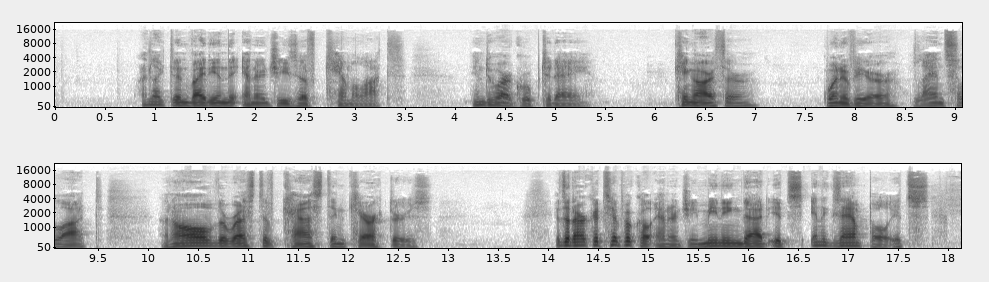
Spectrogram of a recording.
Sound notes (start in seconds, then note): none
